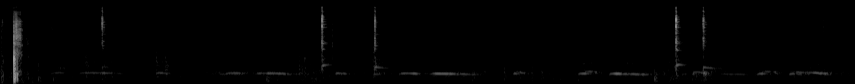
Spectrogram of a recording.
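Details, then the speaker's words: Honda CBS ABS motorcycle brake lever pulled with mic off: squeaky, jerky creaking with sharp clicks; not the pivot but the dry cam where the lever pushes the master cylinder piston, making brakes feel snatchy. "It's like creaking as you pull it in. It's sort of jerky."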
